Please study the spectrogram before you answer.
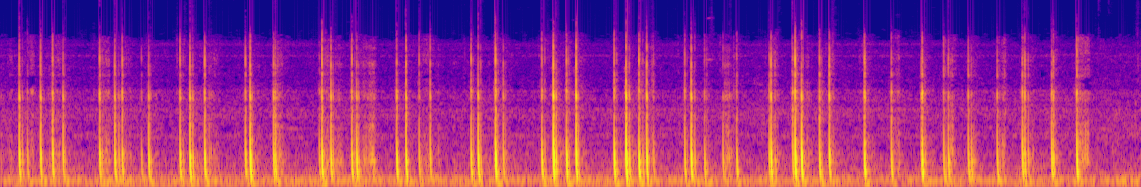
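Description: Fingertips and nails tap and scratch over the shipping label and surface of a medium brown, hollow, corrugated cardboard shipping box held close. The result is a steady run of dozens of quick, dry, hollow taps in uneven clusters, each dying away almost instantly, over a faint low hum.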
